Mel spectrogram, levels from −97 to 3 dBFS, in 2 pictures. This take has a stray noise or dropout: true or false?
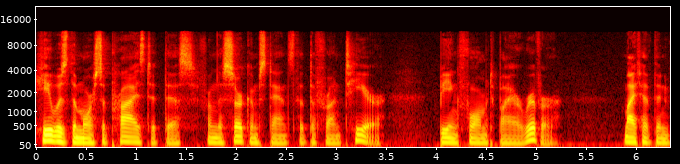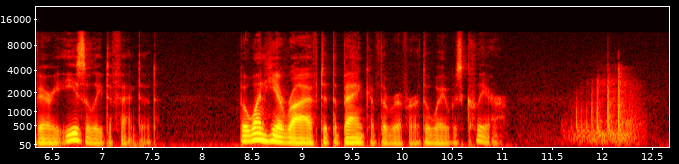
true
